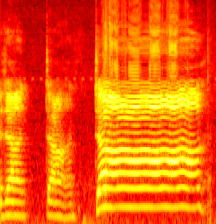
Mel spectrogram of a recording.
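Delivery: dramatic dun dun dun. A narrator's reading. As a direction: sing the suspense sting. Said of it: "This is where we go".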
